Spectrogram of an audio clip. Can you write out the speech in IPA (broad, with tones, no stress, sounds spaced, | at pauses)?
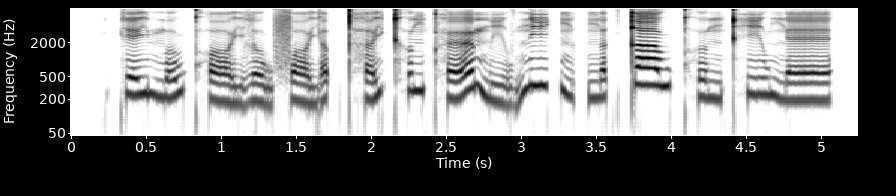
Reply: k e˨˧ j m o˨˥ w kʰ ɔː˨˩ j l o˨˩ w f ɔː˨˩ j ɐ˧ p̚ t̪ʰ ɐ˨˥ j kʰ ʊ˧ ŋ pʰ œː˨˥ m iː˨˩ w n̪ iː˥ k̚ ŋ ɐ˨ k̚ ŋ ɐ˨˥ k̚ t̪ aː˥ w kʰ ʊ˨ ŋ kʰ iː˥ w ŋ ɛː˧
